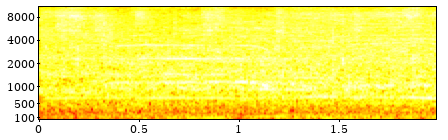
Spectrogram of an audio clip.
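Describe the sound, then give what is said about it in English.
A home crowd of Belmont Braves fans cheers steadily during a TV timeout in a volleyball match against Brebeuf, a dense wash of shouting and whooping voices that fills the space at a fairly loud level for the whole stretch, with no individual words standing out. “Belmont's crowd's trying to get behind their team.”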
